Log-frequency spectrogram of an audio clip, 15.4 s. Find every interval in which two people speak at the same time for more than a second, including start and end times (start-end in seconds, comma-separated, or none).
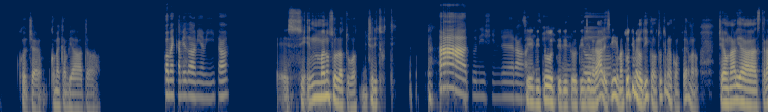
10.4-12.3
